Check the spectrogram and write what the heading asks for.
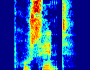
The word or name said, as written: procent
